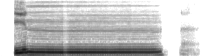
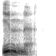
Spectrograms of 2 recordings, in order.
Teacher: Dia dibaca mendengung dan ditahan. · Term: gunah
